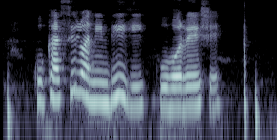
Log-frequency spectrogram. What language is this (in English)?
Taita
